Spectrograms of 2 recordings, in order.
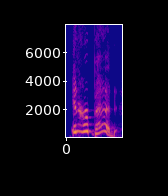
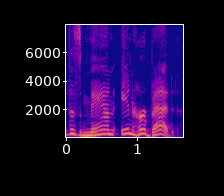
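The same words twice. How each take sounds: First: "her bed" jumps far higher in disbelief; repeated "in her bed" in a high, stunned voice; shocked stress on "her bed". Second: Said in the usual way. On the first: Shown as a demonstration.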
